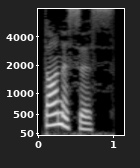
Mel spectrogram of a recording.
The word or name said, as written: thanasis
